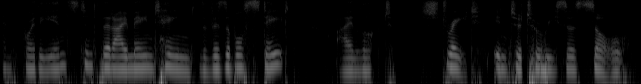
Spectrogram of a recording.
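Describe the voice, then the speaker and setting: A woman's voice: fairly low pitch, fairly even intonation, a little mellow, no room sound, close to an everyday voice. A woman playing the jealous, anguished ghost of a dead wife, narrating in a literary, theatrical old-time radio drama style. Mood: intense, dread. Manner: literary, theatrical, deliberate delivery.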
